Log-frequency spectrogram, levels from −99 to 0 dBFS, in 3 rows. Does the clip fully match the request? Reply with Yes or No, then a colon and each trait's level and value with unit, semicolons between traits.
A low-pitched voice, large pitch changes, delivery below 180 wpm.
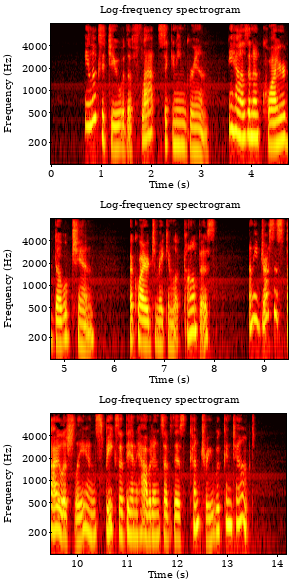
No: high, 190 Hz; wide, 5.9 semitones; average, 150 wpm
